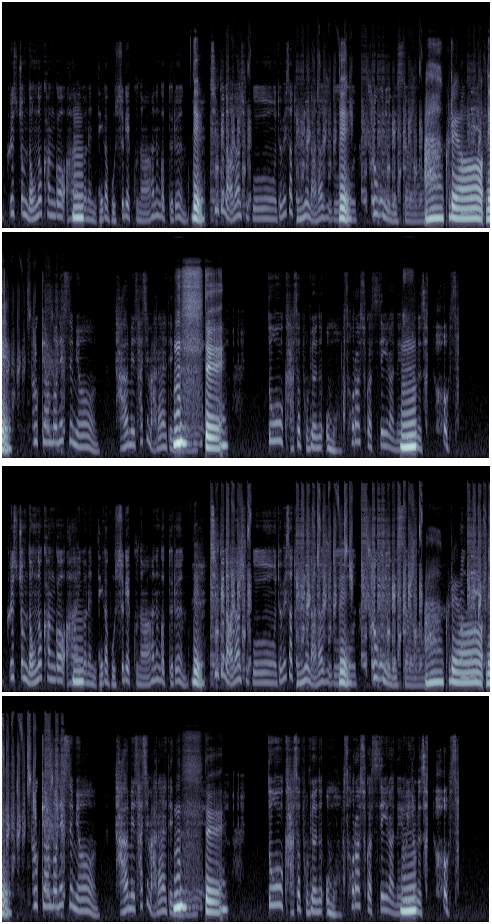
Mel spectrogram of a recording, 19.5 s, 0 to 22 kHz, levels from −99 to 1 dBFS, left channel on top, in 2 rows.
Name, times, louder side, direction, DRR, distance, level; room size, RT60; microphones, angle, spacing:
voice 1, 0.0-8.5 9.1-9.6 10.3-11.7 12.0-13.7 14.5-14.6 15.1-18.9, right 2 dB, 30° right, 2.1 m, -46 dB
sound 1, 4.2-5.0 5.9-8.4 9.3-11.0, right 8 dB, 65° right, 1.2 m, -48 dB
voice 2, 8.5-9.9 13.2-14.3 17.7-18.1, left 5 dB, 60° left, 0.4 m, -26 dB
head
